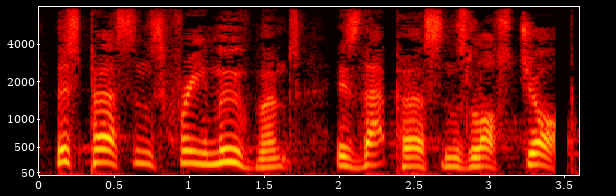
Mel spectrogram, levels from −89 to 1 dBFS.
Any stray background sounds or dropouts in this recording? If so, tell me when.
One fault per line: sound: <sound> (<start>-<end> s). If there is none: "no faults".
sound: dropout (3.4-3.5 s)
